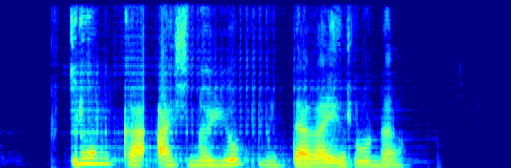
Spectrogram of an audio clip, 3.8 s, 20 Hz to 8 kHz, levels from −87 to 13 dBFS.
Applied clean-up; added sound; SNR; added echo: neural separator model SepFormer DNS4.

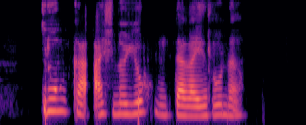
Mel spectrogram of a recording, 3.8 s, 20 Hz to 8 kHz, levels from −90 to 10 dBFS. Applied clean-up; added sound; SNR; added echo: neural mask model Resemble Enhance denoiser.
